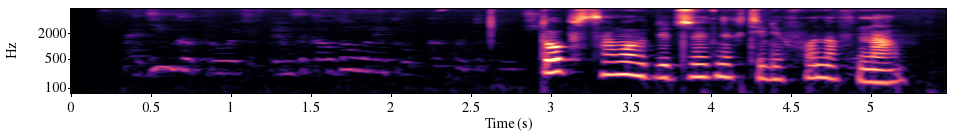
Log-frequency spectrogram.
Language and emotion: Russian, neutral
